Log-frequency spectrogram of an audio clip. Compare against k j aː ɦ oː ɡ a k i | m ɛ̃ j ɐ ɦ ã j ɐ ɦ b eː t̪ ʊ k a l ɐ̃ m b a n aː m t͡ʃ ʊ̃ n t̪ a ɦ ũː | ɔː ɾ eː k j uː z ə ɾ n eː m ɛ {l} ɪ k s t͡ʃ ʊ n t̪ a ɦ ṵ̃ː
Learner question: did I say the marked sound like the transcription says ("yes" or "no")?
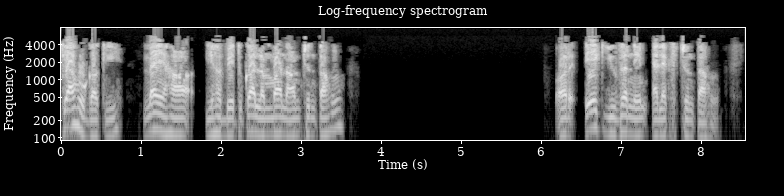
yes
